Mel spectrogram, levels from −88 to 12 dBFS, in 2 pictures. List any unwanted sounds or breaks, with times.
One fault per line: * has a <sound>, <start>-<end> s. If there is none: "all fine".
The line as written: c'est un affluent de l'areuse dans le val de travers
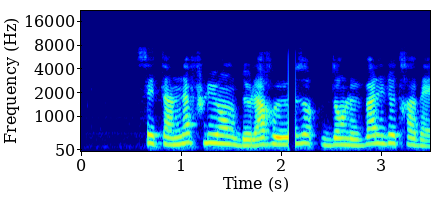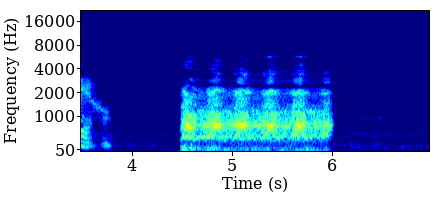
* has a dropout, 2.1-2.1 s
* has a bark, 4.5-6.0 s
